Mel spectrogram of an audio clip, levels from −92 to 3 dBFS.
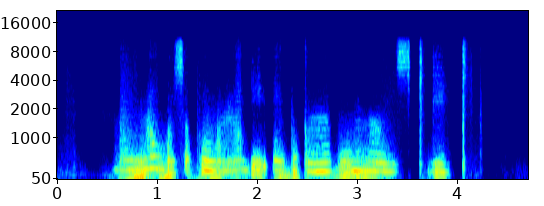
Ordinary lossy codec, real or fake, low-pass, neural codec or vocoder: none; fake; 10.8 kHz; codec, 44.1 kHz, 0.9 kbps, DAC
